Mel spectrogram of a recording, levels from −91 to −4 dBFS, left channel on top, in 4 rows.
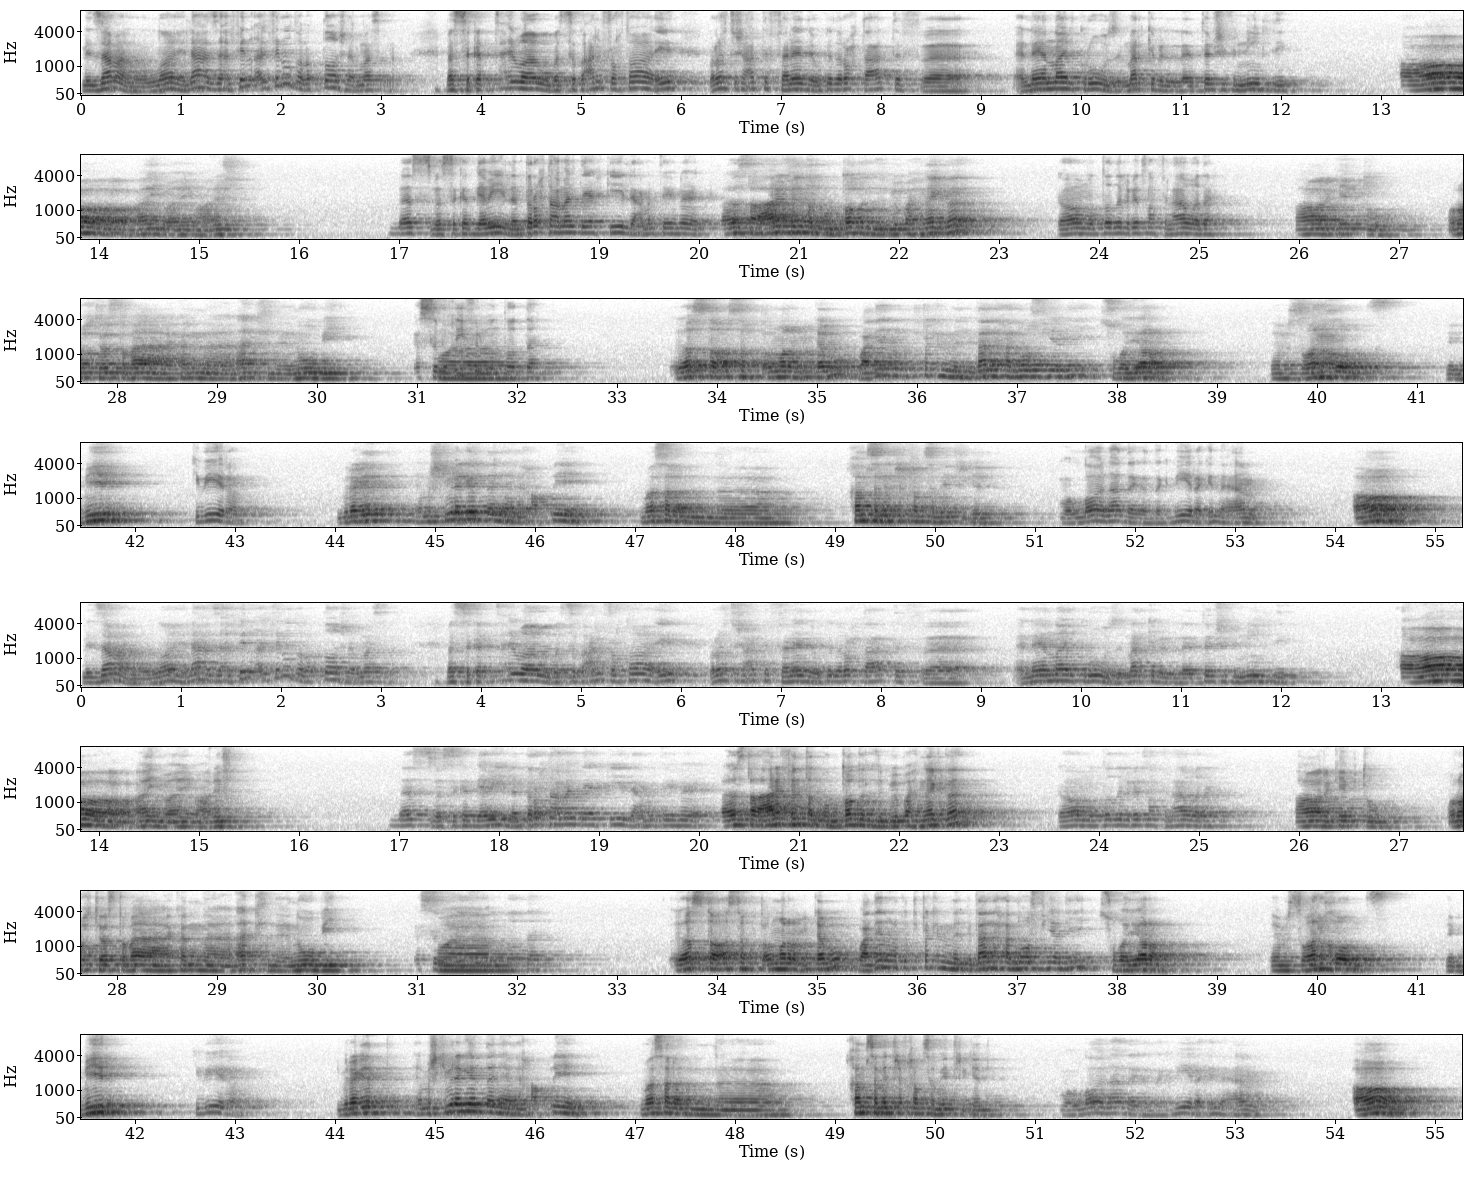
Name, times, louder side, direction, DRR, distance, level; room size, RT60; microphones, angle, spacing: voice 1, 0.0-3.1 3.4-8.9 9.3-12.1 16.9-20.0 23.6-25.2 31.0-32.2 40.0-40.3 42.6-43.0 45.2-45.5 51.2-53.2, left 3 dB, 55° left, 8 dB, 0.6 m, -33 dB
voice 2, 13.2-15.3 20.2-22.6 26.0-26.8 27.5-30.2 31.2-31.9 33.5-38.4 39.5-40.4 41.3-41.8 44.0-46.4 47.0-48.5 49.1-50.5 54.2-54.6, right 2 dB, 75° right, 4 dB, 1.2 m, -26 dB
8.3 x 6.7 x 5.1 m, 1.3 s
head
